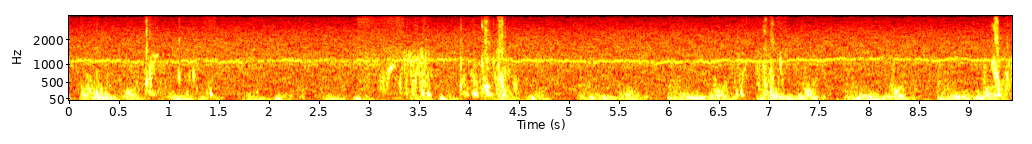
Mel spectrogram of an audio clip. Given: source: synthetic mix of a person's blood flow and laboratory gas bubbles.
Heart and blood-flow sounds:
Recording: Doppler ultrasound of blood flow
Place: precordium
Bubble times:
0.10-0.41 s: bubbles
0.56-0.63 s: bubbles
0.74-0.91 s: bubbles
1.07-1.14 s: bubbles
1.18-1.29 s: bubbles
1.34-1.47 s: bubbles
2.88-3.65 s: bubbles
3.92-4.51 s: bubbles
6.64-6.79 s: bubbles
6.87-7.17 s: bubbles
9.19-9.44 s: bubbles
From the record:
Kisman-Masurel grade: 223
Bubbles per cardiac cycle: several, 3 to 8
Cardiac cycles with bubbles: 10 to 50%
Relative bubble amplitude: loud (0.450 to 0.775)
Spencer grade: 2 (many but less than half of the cardiac periods contain bubble signals, singularly or in groups)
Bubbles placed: anywhere in the cardiac cycle

